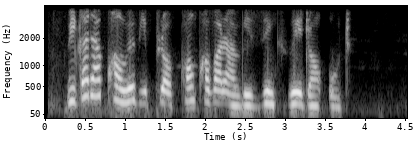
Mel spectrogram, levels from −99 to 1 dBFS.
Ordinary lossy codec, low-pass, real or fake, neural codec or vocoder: none; 3.6 kHz; real; none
